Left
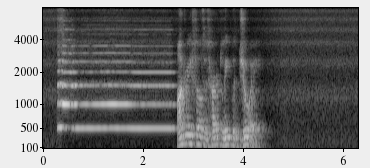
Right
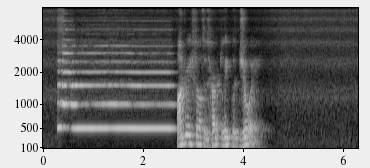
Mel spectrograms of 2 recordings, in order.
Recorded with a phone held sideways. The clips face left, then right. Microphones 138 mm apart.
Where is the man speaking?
30° right (ahead or behind), 0.8 m.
